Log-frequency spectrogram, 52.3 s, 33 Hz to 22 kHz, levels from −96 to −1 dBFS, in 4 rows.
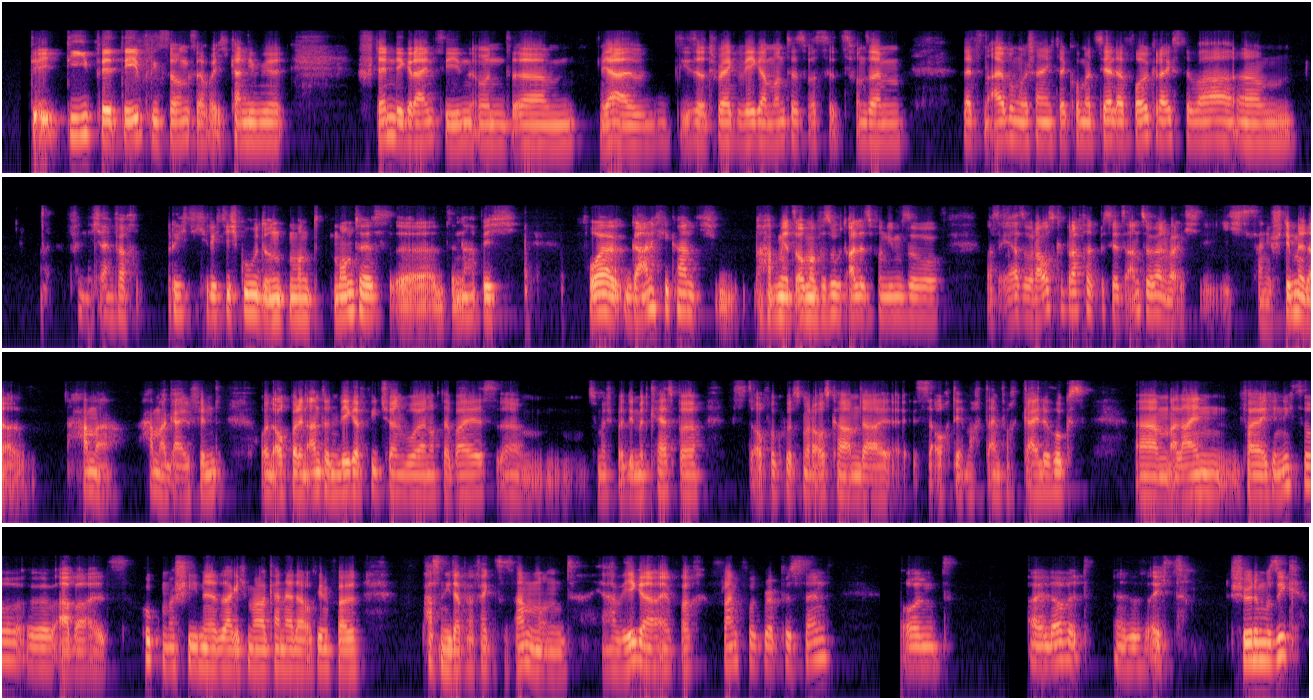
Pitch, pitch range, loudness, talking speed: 115 Hz, 110-120 Hz, -23 LUFS, 165 wpm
